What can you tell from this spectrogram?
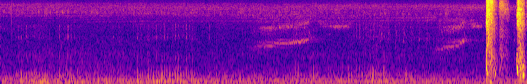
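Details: Orange-and-white domestic cat being stroked, purring in a low steady rumble for six seconds, then two sharp explosive sneezes in quick succession at the end; faint chirping of birds in the background.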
